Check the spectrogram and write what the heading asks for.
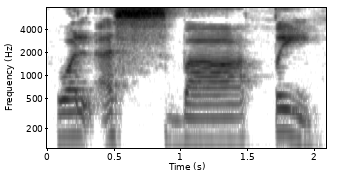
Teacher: لام کو ہم نے ہلانا نہیں، سین پہ سیٹی کو واضح کرنا ہے، با پہ الف مدہ، تا پر ہے، زیر کی حرکت کو یعنی کسرہ کو لمبا نہیں کریں گے۔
